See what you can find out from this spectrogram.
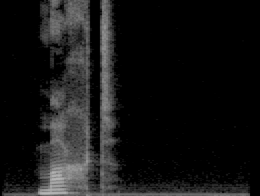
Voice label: "macht", german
